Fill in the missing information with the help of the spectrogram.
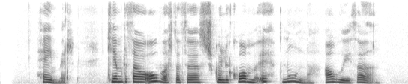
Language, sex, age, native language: Icelandic, female, 40-49, Icelandic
